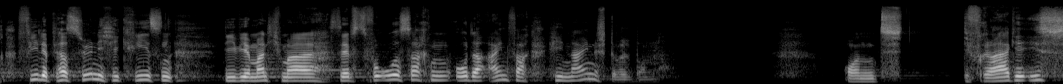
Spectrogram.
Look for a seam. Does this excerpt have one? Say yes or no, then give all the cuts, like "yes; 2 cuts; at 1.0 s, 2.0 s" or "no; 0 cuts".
no; 0 cuts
